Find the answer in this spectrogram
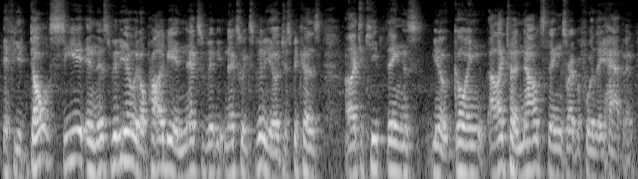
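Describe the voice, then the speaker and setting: A man's voice: mid-range voice, moderate pace, highs cut off, slight background noise. Chatty man in his thirties, echoey room. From mid-Michigan, USA. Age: 30s. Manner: chatty, upbeat, addresses viewers directly. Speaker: disc golf channel host. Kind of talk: casual weekly news vlog.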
